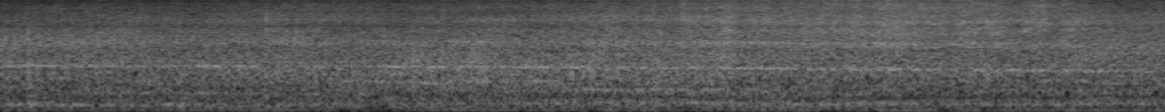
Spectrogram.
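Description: Intercity coach driving past on the highway below, a steady rush of tyre and engine noise with a faint high whine that slowly drifts lower.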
